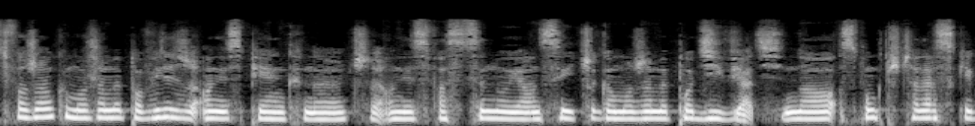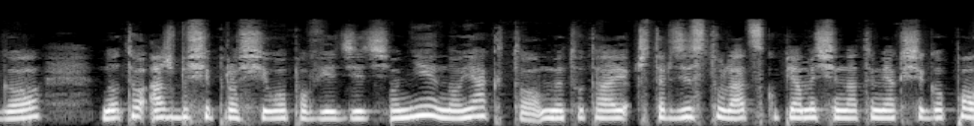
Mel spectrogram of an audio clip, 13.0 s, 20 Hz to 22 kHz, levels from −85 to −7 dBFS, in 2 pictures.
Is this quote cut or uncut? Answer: cut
